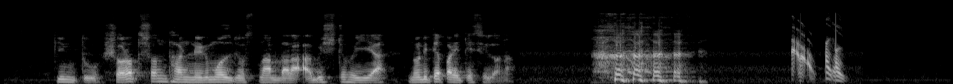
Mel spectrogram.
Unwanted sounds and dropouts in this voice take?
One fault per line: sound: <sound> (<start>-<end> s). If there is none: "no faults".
sound: laugh (5.9-7.1 s)
sound: chirp (7.9-8.5 s)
